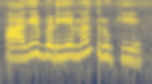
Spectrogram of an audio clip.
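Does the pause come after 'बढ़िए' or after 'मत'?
after मत. The pause comes after 'मत'.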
